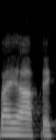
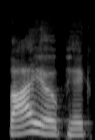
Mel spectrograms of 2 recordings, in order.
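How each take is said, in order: First: It sounds like the start of biography. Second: It sounds like two parts, bio and pic. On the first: "I'm going to say it like biography" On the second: "if you want it to be biopic, put a hyphen in the word"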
